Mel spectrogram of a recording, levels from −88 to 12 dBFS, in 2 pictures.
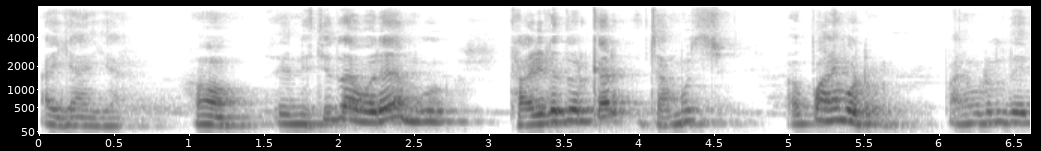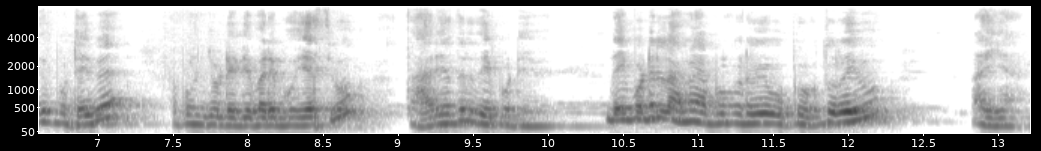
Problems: low volume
